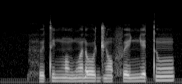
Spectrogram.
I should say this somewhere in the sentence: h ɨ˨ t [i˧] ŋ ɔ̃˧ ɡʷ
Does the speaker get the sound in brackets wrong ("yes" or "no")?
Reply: no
